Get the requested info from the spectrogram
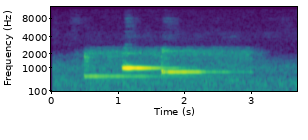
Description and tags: Uploaded on request - a chime that comes from a speaker inside Ferrograph branded PIS displays when a special message pops up on the screen; most commonly "stand well away", platform alterations or when a correction is made to the train arrival order. Commonly heard around railway stations in the south of England.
